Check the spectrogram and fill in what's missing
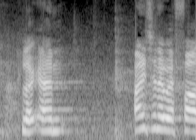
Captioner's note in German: none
